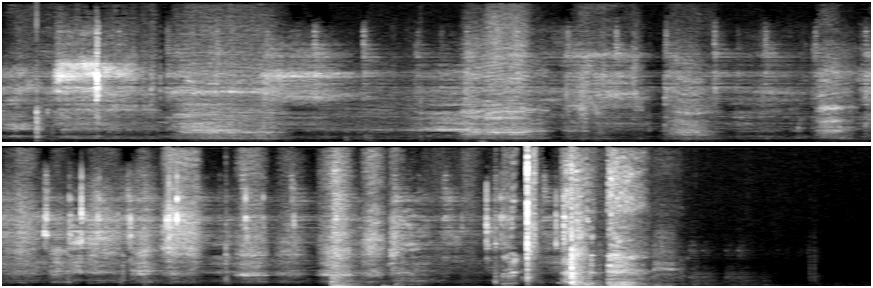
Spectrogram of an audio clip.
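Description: A young man sings with feeling close by.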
